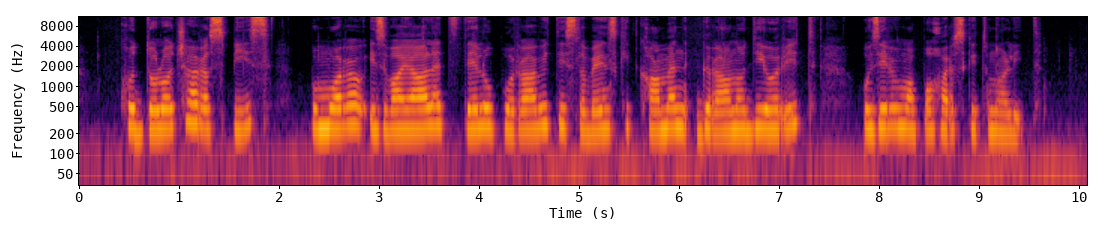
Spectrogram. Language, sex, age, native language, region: Slovenian, female, 12-17, Slovenian, Pomurje region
